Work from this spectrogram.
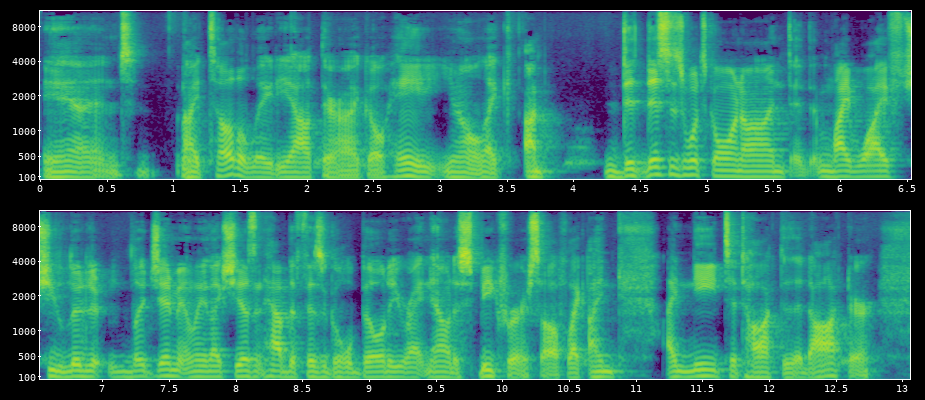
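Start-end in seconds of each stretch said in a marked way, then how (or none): none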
